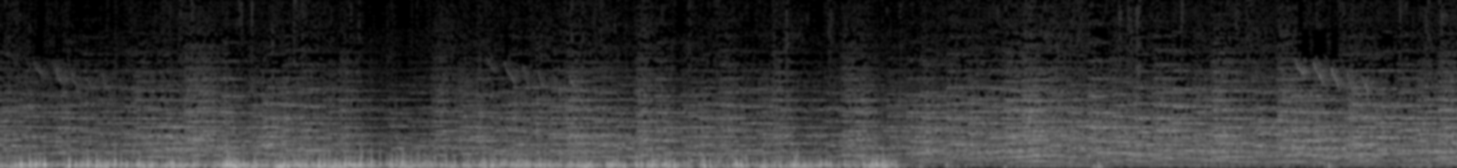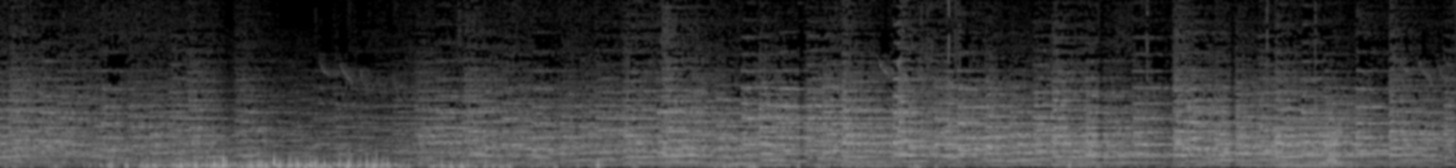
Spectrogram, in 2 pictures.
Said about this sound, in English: the ringing of bells was intended as a way of calling people from whatever else they were doing, whether it was in from the fields, or being busy with housework, or with their children, or whatever it may be, to come together as God's people to pray.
